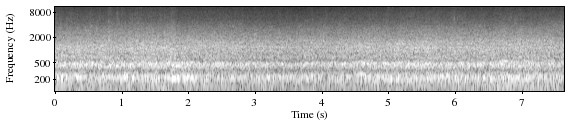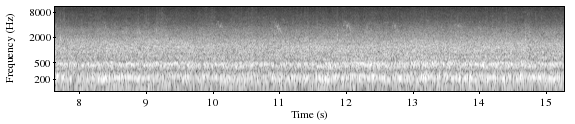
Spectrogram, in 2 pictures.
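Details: Honeybees in spring flying in and out of their hive while flowers bloom, a dense steady droning hum with layered low buzzing bands, unbroken throughout, with faint brief high chirps of birds scattered above.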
